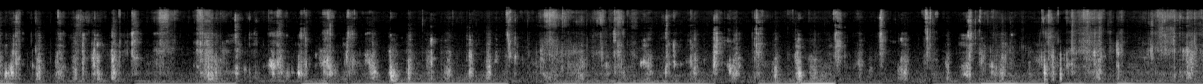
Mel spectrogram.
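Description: A person biting and chewing sesame-crusted pumpkin cakes, with many quick crunches and crackles of the crisp crust.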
